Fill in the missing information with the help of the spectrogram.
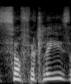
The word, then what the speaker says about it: Sophocles: Is it Sophocles? That's how you say it, isn't it? – Sophocles. – Yes, yeah. It is.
